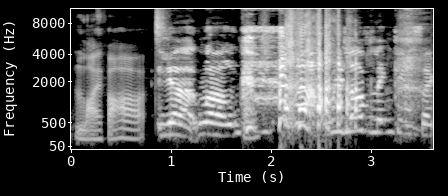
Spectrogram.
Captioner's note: laughter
